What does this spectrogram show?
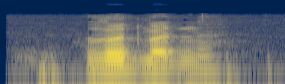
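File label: "лыдмӧдны", Komi, male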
